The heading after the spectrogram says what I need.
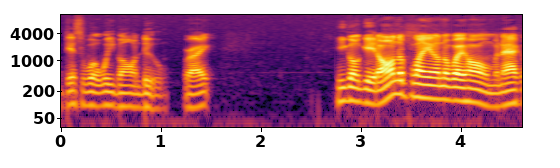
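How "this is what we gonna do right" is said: soft, lightly voiced Arkansas twang. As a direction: Arkansas twang, quiet and understated. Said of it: "in his Arkansas twang".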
